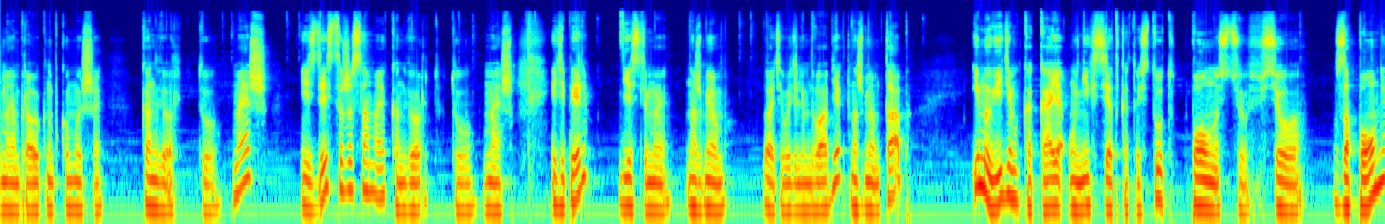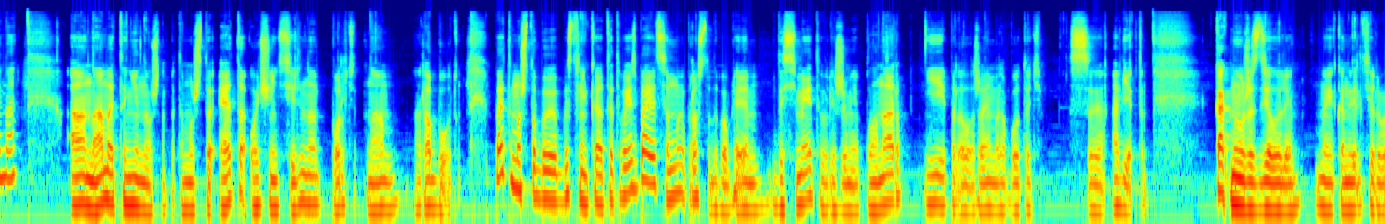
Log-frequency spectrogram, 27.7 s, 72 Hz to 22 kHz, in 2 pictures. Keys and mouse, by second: 2.2-2.9 right drag, 2.9-4.6 drag, 4.6-5.9 right drag, 5.9 middle click, 7.3 shift+click, 8.5 Tab, 9.1 middle click, 11.3 click, 12.5 click, 12.6 3, 13.1 click, 16.9 Tab, 19.1 Tab, 22.9 Tab, 23.8-24.1 drag, 25.0 Delete, 26.4 shift+middle click.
